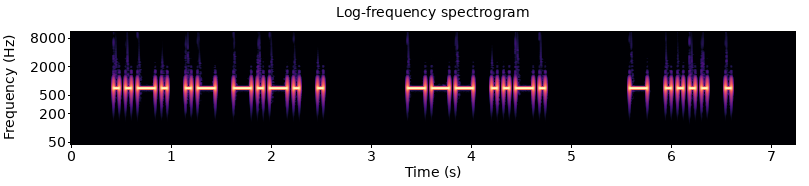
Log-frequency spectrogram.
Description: Morse code, heard as a keyed tone, about 21 wpm, 700 Hz. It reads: FACE OF THE
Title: 2x Word-Spacing - Sets of 4 Words - 20wpm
